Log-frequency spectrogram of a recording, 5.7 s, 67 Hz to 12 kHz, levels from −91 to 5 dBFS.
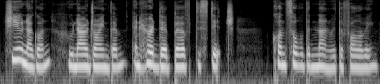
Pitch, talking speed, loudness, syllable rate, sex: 210 Hz, 170 wpm, -17 LUFS, 5.3 syllables/s, female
